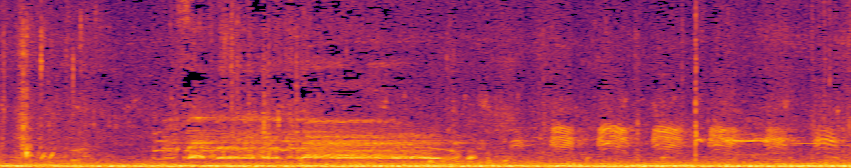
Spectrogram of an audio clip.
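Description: A rooster crowing once, a long call of about two and a half seconds, followed by a run of short repeated bird calls, about three a second, over a steady low hum.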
